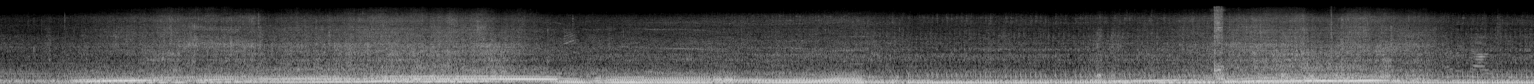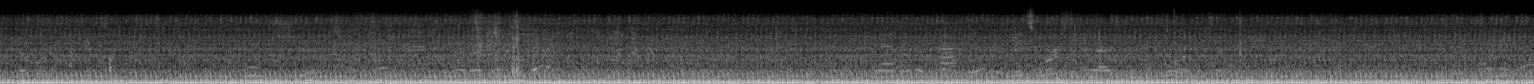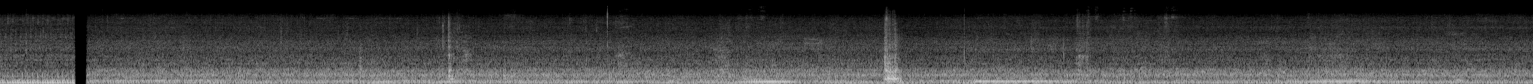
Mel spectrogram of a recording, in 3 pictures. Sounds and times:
Vehicle: 0.0 - 46.0
Accelerating, revving, vroom: 0.6 - 9.1, 10.9 - 14.5, 43.6 - 44.9.

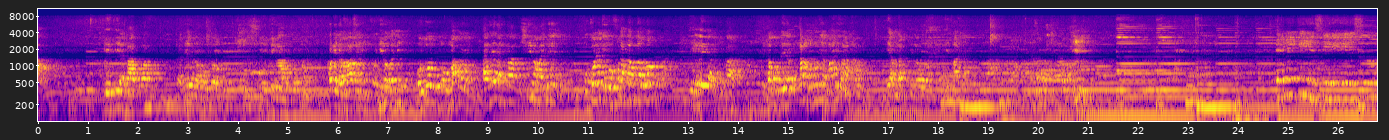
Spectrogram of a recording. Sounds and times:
Music: 0.0 - 26.7
Speech: 1.3 - 21.2.

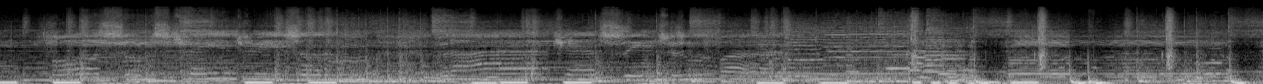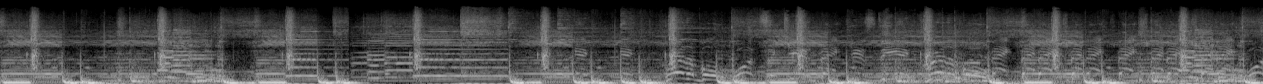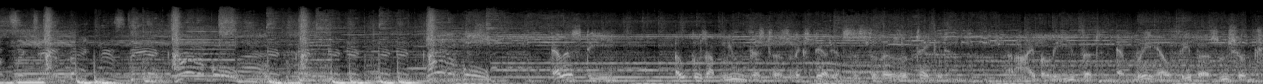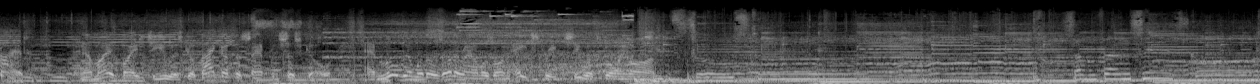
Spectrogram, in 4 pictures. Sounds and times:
Psychedelic rock: 0.0 - 40.2.

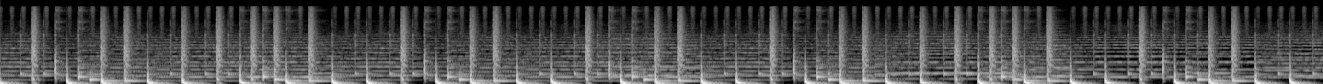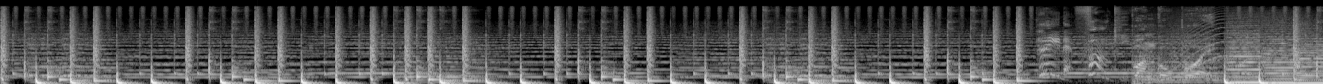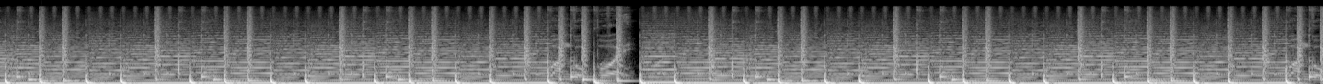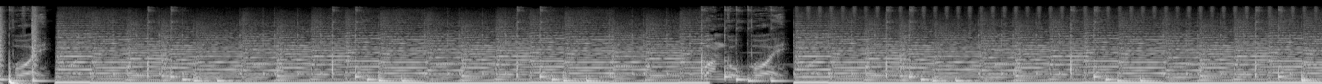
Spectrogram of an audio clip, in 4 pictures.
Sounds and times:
Drum: 0.0 - 23.6, 25.5 - 40.2
House music: 0.0 - 52.9.

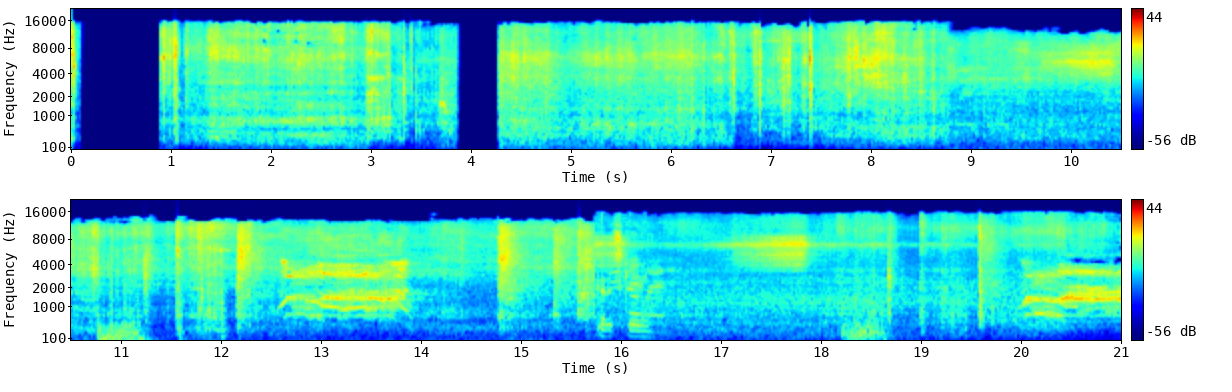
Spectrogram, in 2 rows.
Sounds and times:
Outside, urban or manmade: 0.8 - 21.0
Speech: 15.7 - 16.5.

